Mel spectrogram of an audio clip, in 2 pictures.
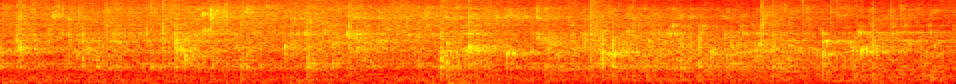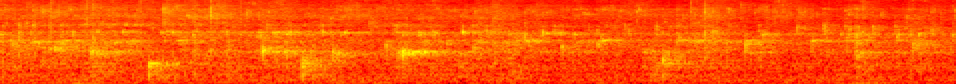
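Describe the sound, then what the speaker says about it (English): Onions frying in hot oil while making chevda, a steady close sizzle and crackle that stays fairly even throughout, with no talking. "I'm going to fry out my onions."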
